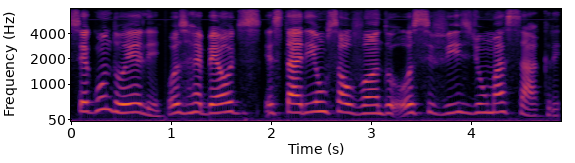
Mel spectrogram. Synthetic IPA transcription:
seɡũnd̪ʊelɪʊsɦebɛwd͡ʒɪsest̪aɾiɐ̃w̃sawvɐ̃nd̪ʊʔʊsivijzd͡ʒɪũmasakɾɪ

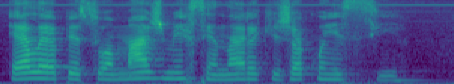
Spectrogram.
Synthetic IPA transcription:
ɛlɐɛɐpesoɐmajzmeɾsenaɾjɐkɪʒakõɲesi

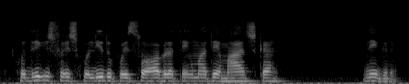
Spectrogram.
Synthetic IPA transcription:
hod̪ɾiɡɪsfojɪʃkolid̪ʊpojssuɐɔbɾɐt̪ẽj̃ũmɐt̪emat͡ʃi̥kɐ | neɡɾɐ̰

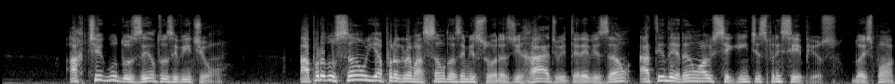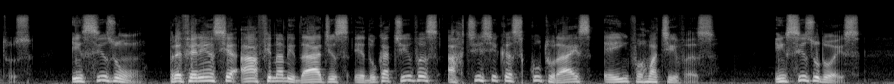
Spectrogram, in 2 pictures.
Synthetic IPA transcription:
aɾt͡ʃiɡʊd̪uzẽnt̪ʊzɪvĩnt͡ʃiṵ̃ | ɐpɾod̪usɐ̃w̃iɐpɾoɡɾɐmasɐ̃w̃d̪ɐzemisoɾɐzd͡ʒɪɦad͡ʒjʊɪt̪elevizɐ̃w̃at̪ẽnd̪eɾɐ̃w̃awseɡĩnt͡ʃɪspɾĩsipiʊ̰sd̪ojspõnt̪ʰʊ̰s | ẽsizuṵ̃pɾefeɾẽsiɐʔafinalid̪ad͡ʒɪzed̪ukat͡ʃivɐsaɾt͡ʃist͡ʃikɐskuwt̪uɾajsɪĩfoɾmat͡ʃivɐ̰s | ẽsizʊd̪o̰js

